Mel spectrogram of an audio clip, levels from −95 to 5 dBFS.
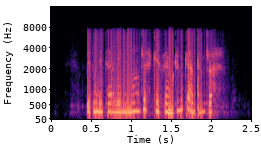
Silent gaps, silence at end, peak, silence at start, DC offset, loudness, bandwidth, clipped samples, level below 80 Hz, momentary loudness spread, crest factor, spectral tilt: none; 0.4 s; -2 dBFS; 0.45 s; under 0.1%; -17 LUFS; 7.8 kHz; under 0.1%; -38 dBFS; 7 LU; 16 dB; -6 dB/octave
